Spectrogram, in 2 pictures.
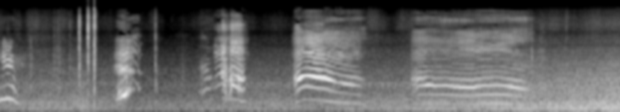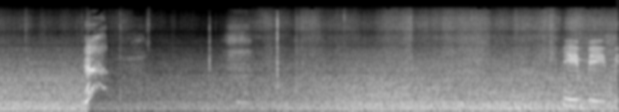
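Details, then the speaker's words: An adult mother's sharp, abrupt hiccups while riding in a car, with an infant babbling and laughing at them over road noise; ordinary hiccups. "You think mommy's hiccups are funny?"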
